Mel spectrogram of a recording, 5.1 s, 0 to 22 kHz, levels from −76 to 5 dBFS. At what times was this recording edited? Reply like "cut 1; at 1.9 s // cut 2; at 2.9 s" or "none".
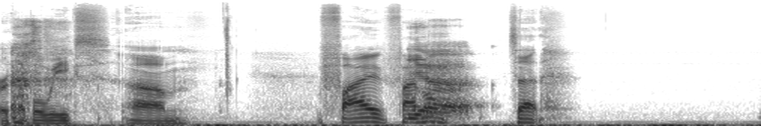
cut 1; at 2.1 s // cut 2; at 3.4 s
